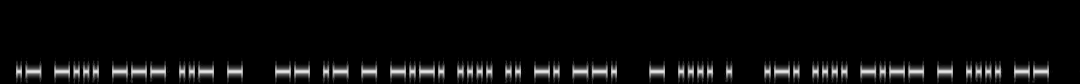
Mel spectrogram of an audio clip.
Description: Morse code, heard as a keyed tone, about 25 wpm, 600 Hz. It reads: ABOUT MATCHING THE RHYTHM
